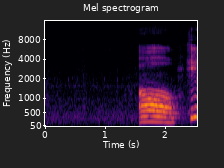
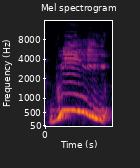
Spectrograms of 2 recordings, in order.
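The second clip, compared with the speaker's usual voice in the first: excited whee; 13 semitones higher than usual. Acted. Aliens zooming off.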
